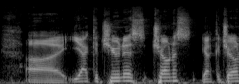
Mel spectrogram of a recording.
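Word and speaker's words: Jakučionis: Yakachonis? Yeah. That's how I pronounce it.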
